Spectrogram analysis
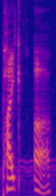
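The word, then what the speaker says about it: pica: PAH or P IA but pronounced pike uh is a disorder in which people will exhibit the behavior of eating non-food items.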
